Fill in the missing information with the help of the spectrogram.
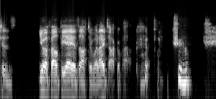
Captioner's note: chuckles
